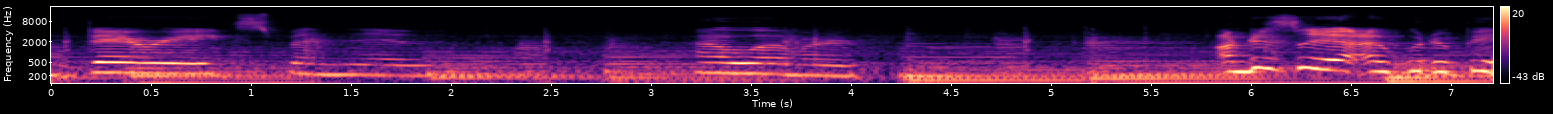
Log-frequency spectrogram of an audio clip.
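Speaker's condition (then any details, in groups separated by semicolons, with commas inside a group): Friedreich's ataxia; ankle fusion surgery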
